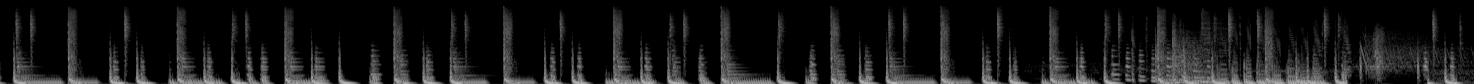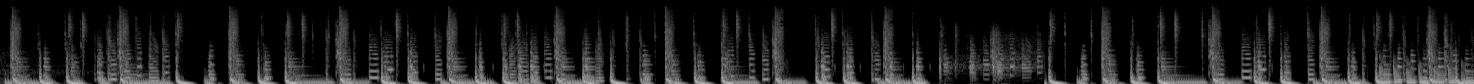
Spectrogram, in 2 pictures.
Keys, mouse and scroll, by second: 6.0 ctrl+z, 6.5-15.2 drag, 20.6-20.9 typing, 21.4-29.4 drag.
